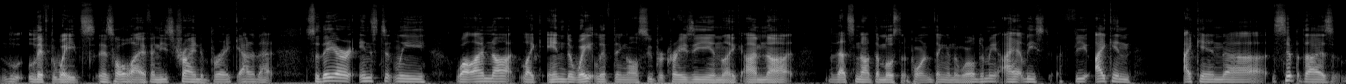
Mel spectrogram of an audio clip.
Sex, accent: male, American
